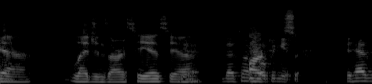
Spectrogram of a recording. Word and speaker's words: Arceus: of arceus or what's it called yeah legends arts he is yeah that's part it has like sorry legends are chaos that's official pronunciation or whatever i'm hoping it's like a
